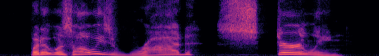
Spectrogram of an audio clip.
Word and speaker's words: Serling: And I'm like, wasn't it Rod Serling? Look at the fact that Michiganders pronounce Kroger's, everything and Myers. Everything has an S at the end. I'm telling you, people mistake Serling and Sterling everywhere.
